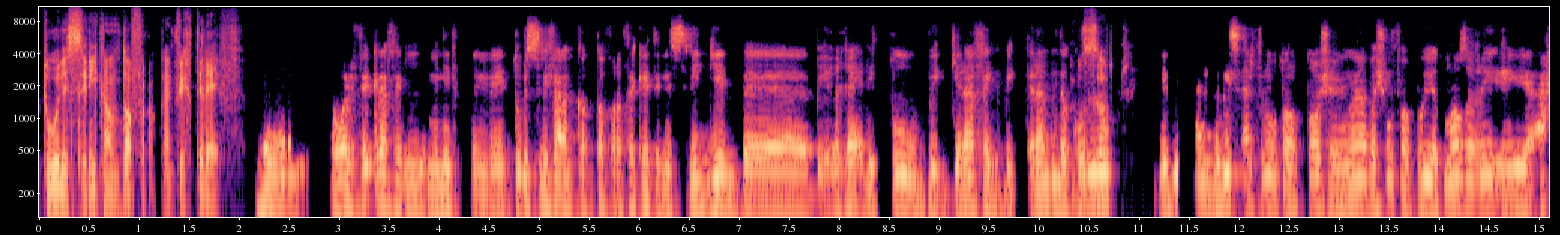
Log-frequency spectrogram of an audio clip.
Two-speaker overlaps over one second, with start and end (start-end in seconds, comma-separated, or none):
none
